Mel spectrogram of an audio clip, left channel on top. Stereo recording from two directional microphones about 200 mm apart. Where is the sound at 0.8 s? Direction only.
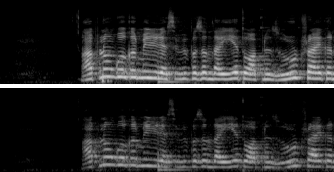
40° left (ahead or behind).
